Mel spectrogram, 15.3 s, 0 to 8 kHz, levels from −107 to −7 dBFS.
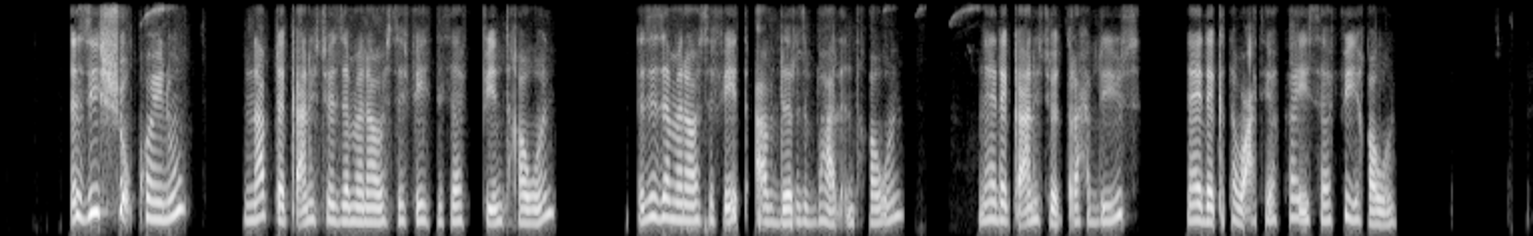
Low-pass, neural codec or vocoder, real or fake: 7.2 kHz; none; real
